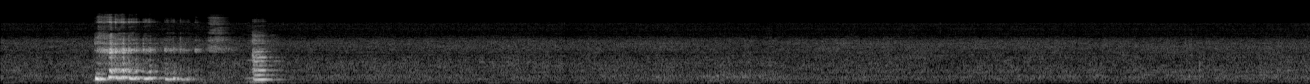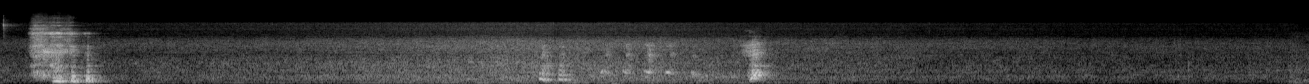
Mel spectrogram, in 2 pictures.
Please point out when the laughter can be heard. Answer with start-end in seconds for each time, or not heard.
0.9-2.7, 13.1-14.1, 18.4-20.8.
